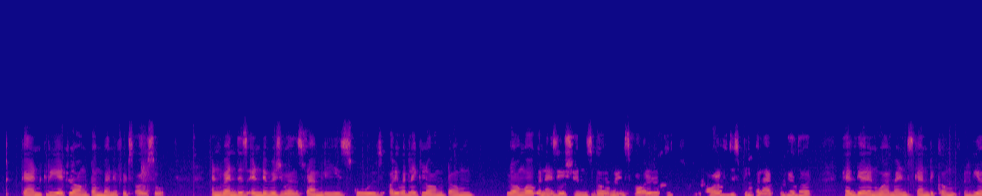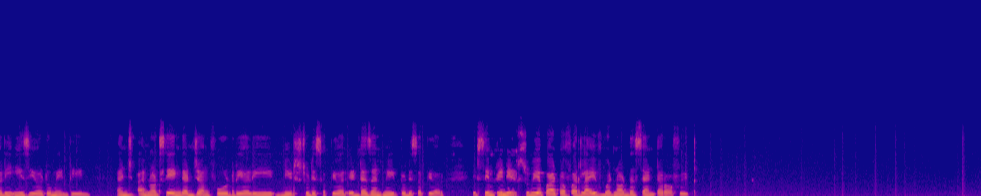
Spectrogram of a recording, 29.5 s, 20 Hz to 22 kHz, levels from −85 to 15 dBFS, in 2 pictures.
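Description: Speech runs all the way through with a hollow, phasey colour. It's channel delay comb filtering: one channel trails the other by a fraction of a millisecond, so when they're folded to mono the shared content cancels at evenly spaced frequencies. The first notch sits around 1.5 kHz, and the repeats above it carve out the presence range. Between about 8 and 12 seconds the talker keeps getting ducked, which is speech suppressed in double talk: dips at 8.02–8.07 s, 8.33–8.88 s, 9.05–9.53 s, 9.91–11.36 s and 11.58–12.01 s. The shallow ones drop about 5 dB, and the deepest, in the long stretch from 9.91 s, goes down about 20 dB. It's likely the echo canceller couldn't tell the near talker from the far end's loudspeaker sound while both were going, so it pulled everything down together. In the same window you can catch faint scraps of the other side's voice leaking through at 8.29–8.44 s, 9.87–9.96 s and 11.21–11.30 s, sitting about 20 to 25 dB under the main speech. 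That points to the canceller not fully scrubbing the far-end playback out of the mic. Then at 19.07–19.16 s there's a loud pop, really two quick ones back to back, peaking about 5 dB over the speech while the talking carries on underneath. That's likely a sudden voltage step from a plug, switch, static discharge or driver hiccup landing on the signal.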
